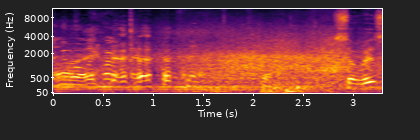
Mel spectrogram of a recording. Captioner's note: laughter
